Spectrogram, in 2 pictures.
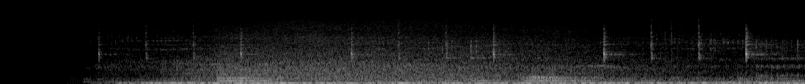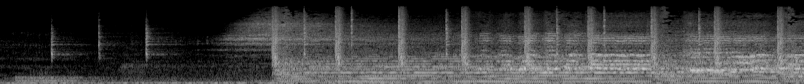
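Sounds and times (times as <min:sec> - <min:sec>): low background rumble: 0:00.7 - 0:16.0.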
